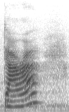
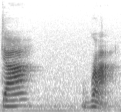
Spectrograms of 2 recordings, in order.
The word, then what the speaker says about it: Dara: The next name is Dara, and it means fertile, wealthy, or dark oak. And it's pronounced Da-ra, Dara.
